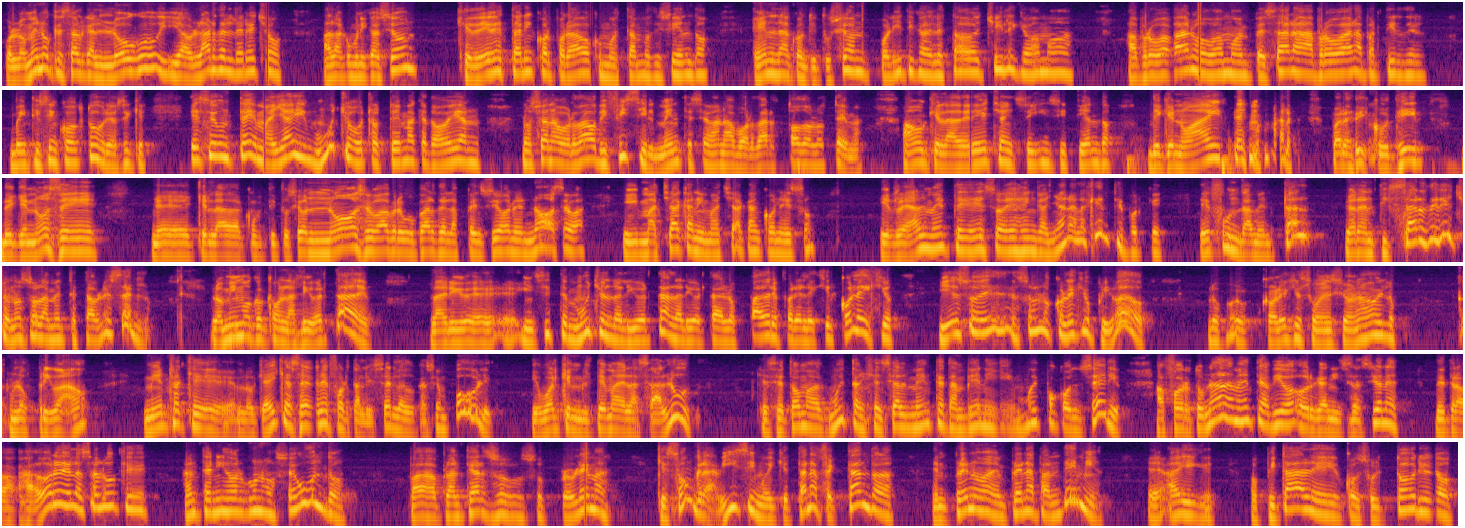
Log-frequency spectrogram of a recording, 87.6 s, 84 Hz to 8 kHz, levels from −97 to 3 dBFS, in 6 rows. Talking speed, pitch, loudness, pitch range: 155 wpm, 155 Hz, -15 LUFS, 135-180 Hz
